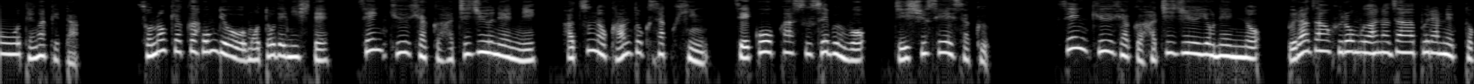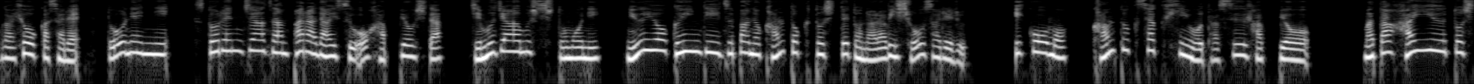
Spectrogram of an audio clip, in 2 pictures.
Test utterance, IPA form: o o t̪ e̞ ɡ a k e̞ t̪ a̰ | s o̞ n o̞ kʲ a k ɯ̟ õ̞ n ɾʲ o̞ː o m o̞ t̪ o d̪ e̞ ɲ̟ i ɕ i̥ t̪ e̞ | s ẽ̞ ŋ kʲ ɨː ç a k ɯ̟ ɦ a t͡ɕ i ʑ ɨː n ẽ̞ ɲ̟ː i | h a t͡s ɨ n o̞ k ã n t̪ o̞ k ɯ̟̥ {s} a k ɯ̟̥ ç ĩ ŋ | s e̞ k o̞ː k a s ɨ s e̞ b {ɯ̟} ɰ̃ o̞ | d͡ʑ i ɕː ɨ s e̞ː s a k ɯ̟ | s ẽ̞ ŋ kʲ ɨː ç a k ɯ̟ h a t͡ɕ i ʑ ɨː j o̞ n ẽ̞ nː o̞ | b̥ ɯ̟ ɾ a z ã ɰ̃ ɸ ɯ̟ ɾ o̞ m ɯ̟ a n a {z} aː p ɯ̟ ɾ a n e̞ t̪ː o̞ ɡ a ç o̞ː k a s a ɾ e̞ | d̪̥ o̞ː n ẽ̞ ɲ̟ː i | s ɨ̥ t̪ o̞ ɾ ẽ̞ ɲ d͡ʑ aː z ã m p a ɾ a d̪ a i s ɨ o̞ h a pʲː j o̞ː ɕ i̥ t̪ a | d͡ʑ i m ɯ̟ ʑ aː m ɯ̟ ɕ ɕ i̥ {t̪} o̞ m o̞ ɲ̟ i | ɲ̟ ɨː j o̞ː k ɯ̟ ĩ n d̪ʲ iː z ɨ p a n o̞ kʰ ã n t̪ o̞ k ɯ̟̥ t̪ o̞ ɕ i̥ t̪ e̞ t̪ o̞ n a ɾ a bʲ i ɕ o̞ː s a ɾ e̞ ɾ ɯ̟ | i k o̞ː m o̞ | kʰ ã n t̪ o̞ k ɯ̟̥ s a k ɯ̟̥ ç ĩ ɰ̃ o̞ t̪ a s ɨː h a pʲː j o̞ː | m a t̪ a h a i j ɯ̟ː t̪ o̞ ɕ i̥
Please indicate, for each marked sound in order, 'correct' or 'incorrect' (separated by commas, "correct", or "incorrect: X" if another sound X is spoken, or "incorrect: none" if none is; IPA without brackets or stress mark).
correct, incorrect: ɯ̟̃, correct, correct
